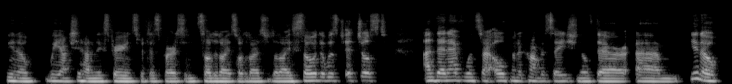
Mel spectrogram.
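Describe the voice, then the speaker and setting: Low-voiced Irish woman telling her story. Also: fairly even intonation, rapid-fire, darkish tone. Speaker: podcast guest, music industry activist. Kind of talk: casual conversational storytelling.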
